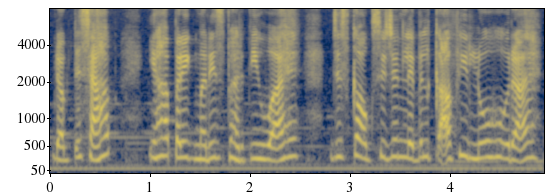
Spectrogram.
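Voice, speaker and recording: A woman's voice: high-pitched, fairly even intonation, normal speed, faint music behind, lightly acted. A woman playing an anxious, respectful nurse in a cartoon moral story, pleading and deferential. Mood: urgent, pleading. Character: anxious, respectful female night-shift nurse.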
